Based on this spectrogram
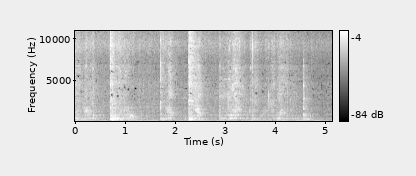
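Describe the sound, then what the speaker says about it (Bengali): Masala spiced with red chili powder is sautéed and stirred in a wok for a fish curry, giving a steady close sizzle with repeated sharp scrapes of the spatula against the pan, no talking. "পাঁচ 6 মিনিট মশলা বেশ ভালো করে কষিয়ে নেওয়া হয়ে গেছে।"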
